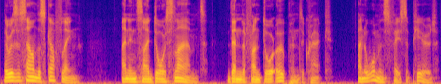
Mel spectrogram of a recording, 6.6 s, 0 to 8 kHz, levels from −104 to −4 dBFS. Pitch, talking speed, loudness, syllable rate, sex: 100 Hz, 200 wpm, -19 LUFS, 6.1 syllables/s, male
